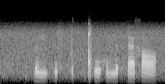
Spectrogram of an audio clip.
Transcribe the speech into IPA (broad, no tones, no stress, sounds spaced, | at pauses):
p ɪ m ɪ kʷ ə f p ʊ t ǃʰ u x ʊ m ɪ θ æ x ɑ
